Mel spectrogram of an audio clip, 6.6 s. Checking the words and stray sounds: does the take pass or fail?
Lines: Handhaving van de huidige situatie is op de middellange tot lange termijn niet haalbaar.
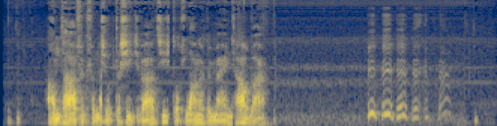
fail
